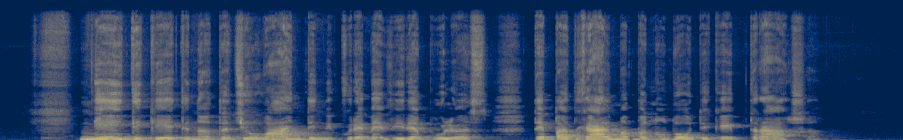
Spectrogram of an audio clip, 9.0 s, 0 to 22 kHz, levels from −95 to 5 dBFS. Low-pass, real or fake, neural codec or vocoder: 19.8 kHz; real; none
